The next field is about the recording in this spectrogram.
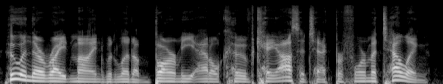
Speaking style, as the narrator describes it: Sai Tavakas snarls from her table

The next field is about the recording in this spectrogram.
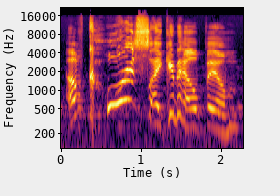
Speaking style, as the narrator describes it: Roxy squealed on the phone

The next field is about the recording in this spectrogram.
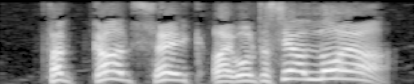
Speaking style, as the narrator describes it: Leovinus screamed at the top of his voice

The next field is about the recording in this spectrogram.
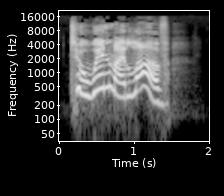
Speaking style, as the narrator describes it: the boy shouted back

